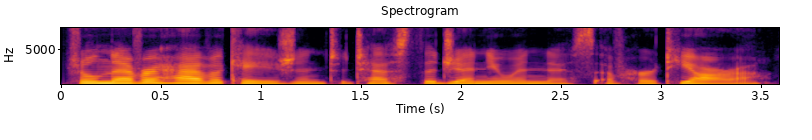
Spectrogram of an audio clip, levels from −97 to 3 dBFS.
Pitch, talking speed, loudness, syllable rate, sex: 195 Hz, 185 wpm, -18 LUFS, 5.2 syllables/s, female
